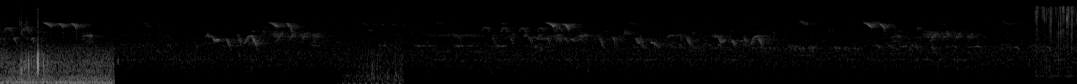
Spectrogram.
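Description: Small birds chirping, many short high calls over a quiet outdoor background. A loud rushing noise, like wind on the microphone, cuts off about a second in, and a brief crackle comes near the end.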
